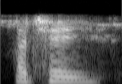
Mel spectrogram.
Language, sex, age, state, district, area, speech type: Punjabi, male, 18-30, Punjab, Kapurthala, urban, conversation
